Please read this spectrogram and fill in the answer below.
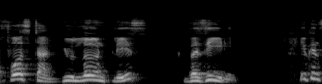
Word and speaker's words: Vaziri: vaziri you can say you can say for the sake of your pronunciation it can be vasirae it can be vasire it can be vasirae or wazid but not bhasi because thus at the end e is there so it's vaziri or vazar the name of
